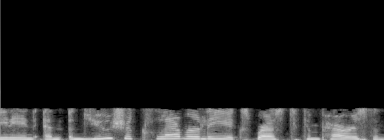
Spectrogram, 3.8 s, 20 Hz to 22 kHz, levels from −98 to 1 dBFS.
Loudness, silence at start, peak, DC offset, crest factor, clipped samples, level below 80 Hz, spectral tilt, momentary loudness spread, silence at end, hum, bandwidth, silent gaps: -22 LUFS; 0 s; -6 dBFS; under 0.1%; 14 dB; under 0.1%; -38 dBFS; -10.5 dB/octave; 6 LU; 0 s; none; 5.2 kHz; none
